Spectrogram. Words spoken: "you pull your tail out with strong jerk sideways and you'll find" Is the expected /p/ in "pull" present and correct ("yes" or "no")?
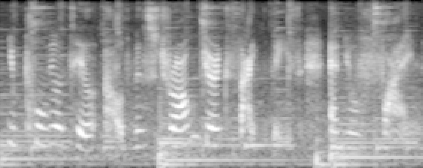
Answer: yes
